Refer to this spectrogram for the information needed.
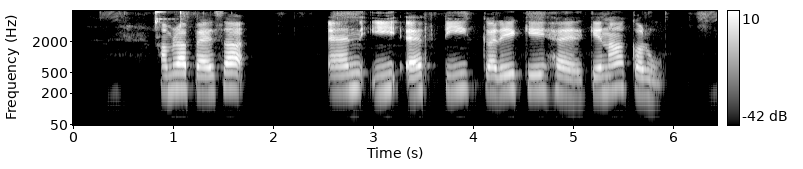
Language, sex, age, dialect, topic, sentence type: Maithili, female, 18-24, Bajjika, banking, question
